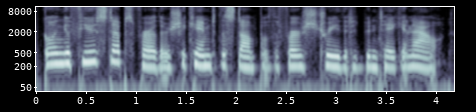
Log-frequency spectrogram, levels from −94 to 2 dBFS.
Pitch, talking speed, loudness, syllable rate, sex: 205 Hz, 270 wpm, -17 LUFS, 5.3 syllables/s, female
